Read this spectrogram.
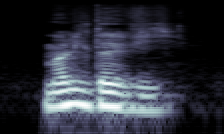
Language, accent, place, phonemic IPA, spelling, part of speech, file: French, France, Paris, /mɔl.da.vi/, Moldavie, proper noun, LL-Q150 (fra)-Moldavie.wav
- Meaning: 1. Moldova (a country in Eastern Europe) 2. Moldova, Western Moldavia (a region in eastern Romania adjacent to the country of Moldova, once part of the principality of Moldova)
